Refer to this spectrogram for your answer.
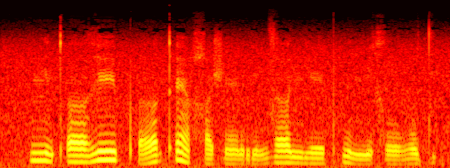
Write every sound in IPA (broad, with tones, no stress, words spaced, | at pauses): nʲũ˥˩kʼʌː˧ɣeː˥ pʼʌː˩˥kʼɛ̃˥˩ χʌ˩ʃɛ̃˩ ri˩nzʌː˥nʲeː˧ pʰu˥˩ nʲɛ̃˩xoː˩βo˧tʲ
